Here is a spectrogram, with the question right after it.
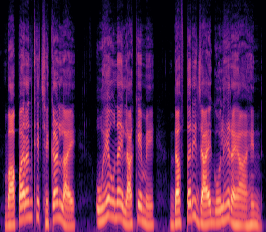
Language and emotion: Sindhi, neutral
